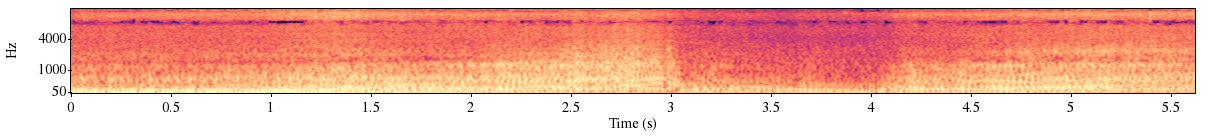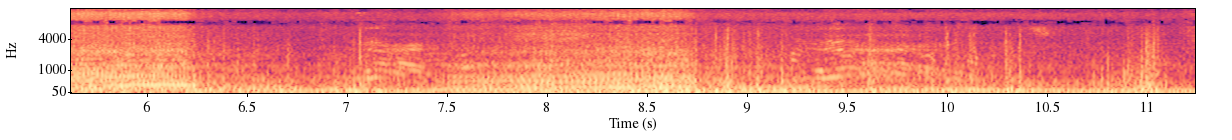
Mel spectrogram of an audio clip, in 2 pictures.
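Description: An old car's engine revs hard and accelerates as it drives, with repeated rising surges between gear changes, loud and close with wind noise, and a voice exclaims over it.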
